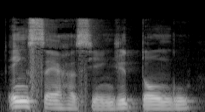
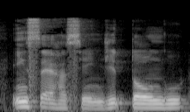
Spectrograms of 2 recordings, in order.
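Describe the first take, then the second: No difference in how they are said.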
